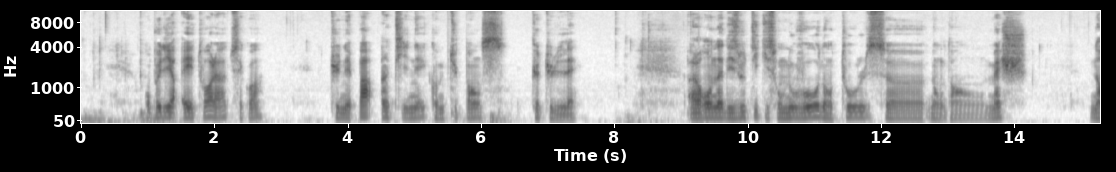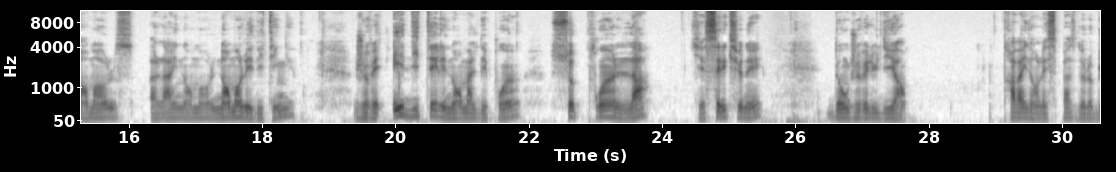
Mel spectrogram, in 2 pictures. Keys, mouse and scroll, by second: 3.9-4.9 drag, 6.2-7.9 alt+drag, 9.0-18.5 drag, 19.6-20.6 drag, 21.7-22.8 drag, 27.2-29.3 drag.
